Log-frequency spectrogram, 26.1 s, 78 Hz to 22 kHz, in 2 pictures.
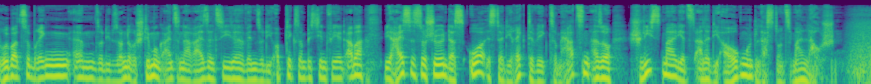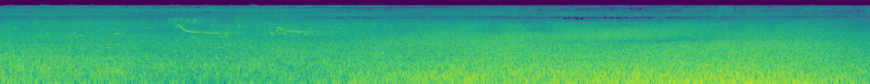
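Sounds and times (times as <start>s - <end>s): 
speech: 0.0s - 13.2s
rushing waterfall in tropical landscape: 12.7s - 26.1s
bird chirps: 13.2s - 18.2s.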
